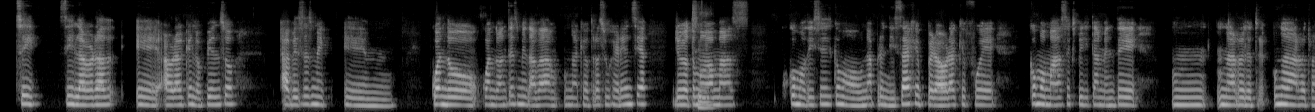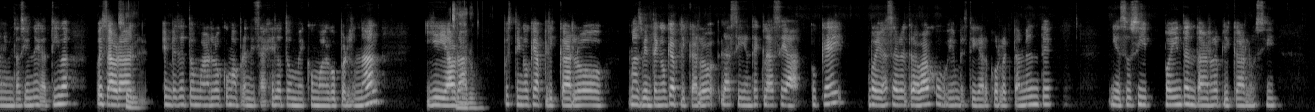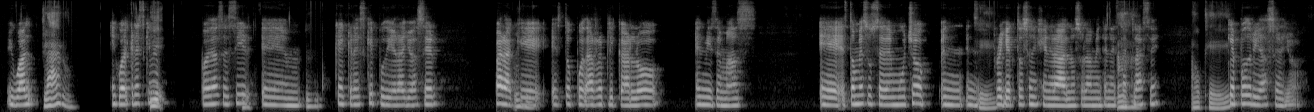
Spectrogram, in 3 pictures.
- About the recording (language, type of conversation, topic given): Spanish, advice, ¿Cómo recibiste una crítica dura sobre un proyecto creativo?
- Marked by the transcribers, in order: static; "explícitamente" said as "expíritamente"; tapping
